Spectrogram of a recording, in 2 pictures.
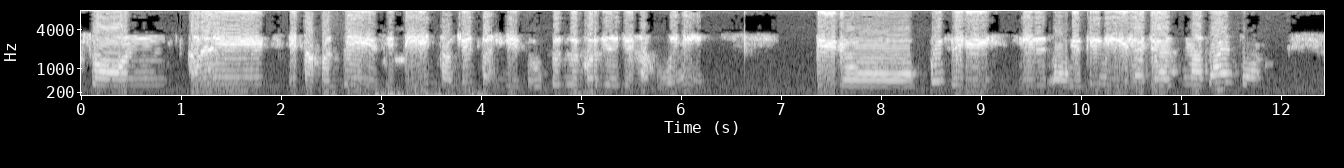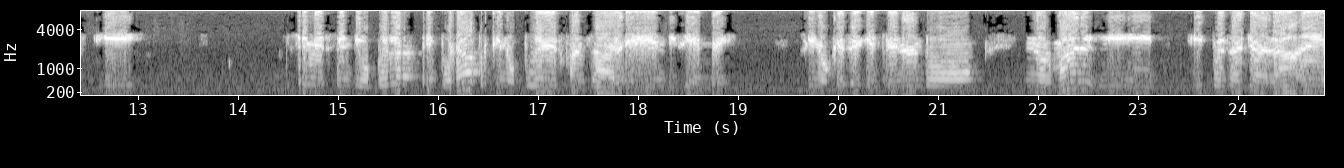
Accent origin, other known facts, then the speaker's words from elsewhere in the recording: Medellín, Antioquia, Colombia; No, no, yo soy de Medellín. Entonces, no, ellas están allá.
